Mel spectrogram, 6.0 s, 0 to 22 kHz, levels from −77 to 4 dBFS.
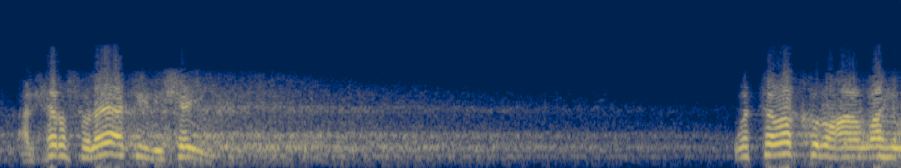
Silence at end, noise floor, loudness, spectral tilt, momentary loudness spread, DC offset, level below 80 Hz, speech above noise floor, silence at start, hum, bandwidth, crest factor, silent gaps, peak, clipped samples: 0 s; -44 dBFS; -14 LUFS; -7 dB/octave; 23 LU; under 0.1%; -52 dBFS; 31 dB; 0 s; none; 8 kHz; 16 dB; none; 0 dBFS; under 0.1%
